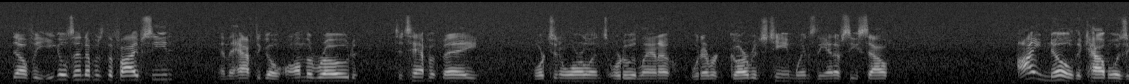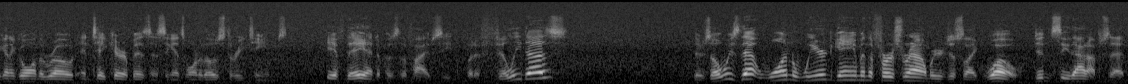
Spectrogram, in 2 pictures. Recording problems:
thin; very; fading below 450 Hz
hiss; loud; throughout; 8 dB below the speech

